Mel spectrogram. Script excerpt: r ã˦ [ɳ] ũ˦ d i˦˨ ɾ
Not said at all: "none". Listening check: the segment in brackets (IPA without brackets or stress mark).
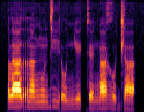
ŋ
